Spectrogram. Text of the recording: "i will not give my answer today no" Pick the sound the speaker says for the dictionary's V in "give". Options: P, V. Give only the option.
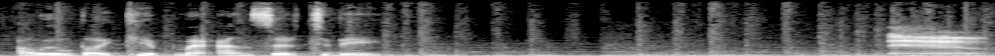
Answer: P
